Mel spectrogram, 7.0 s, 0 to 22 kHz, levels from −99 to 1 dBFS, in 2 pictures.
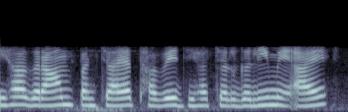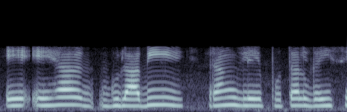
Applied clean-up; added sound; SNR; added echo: none; none; none; none.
